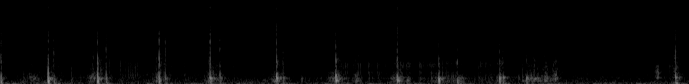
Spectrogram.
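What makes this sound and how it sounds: Fingertips slowly scratch and tap the bristles and wooden body of a wooden paddle hair brush held close to the mic. Soft, dull, low taps land at an uneven, unhurried pace with brief bristly scratches between them, each dying away almost at once against a quiet background.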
